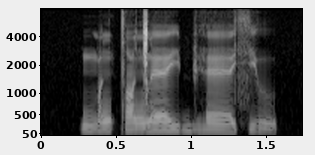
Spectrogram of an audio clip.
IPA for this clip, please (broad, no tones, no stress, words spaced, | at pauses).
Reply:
mɨŋtˤəŋ͡ǀɛːj bʱɛːsʲu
